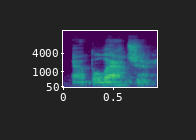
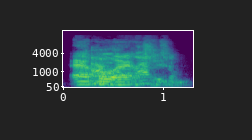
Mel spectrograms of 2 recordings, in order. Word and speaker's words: Appalachian: And if you're going to be talking about it, you best be saying it right. How do you say it? Appalachin. Can you all say that with me? Appalachin.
